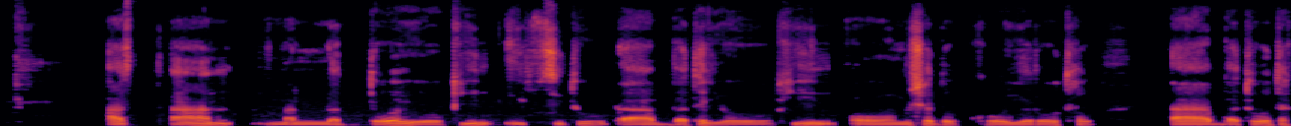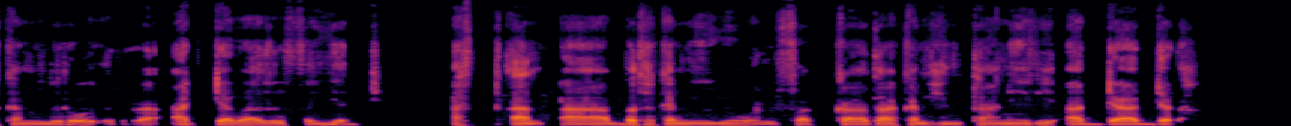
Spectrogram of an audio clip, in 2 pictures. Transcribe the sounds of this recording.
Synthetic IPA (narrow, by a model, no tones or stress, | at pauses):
ʔɐst̪ʼaːnmɐlːɐt̪ːo̞ːjo̞ːkiːnᶑɪbsɪt̪uːᶑaːbːɐt̪ɐjo̞ːkʰḭːnoːmɪʃɐt̪ɔkʰːo̞ːjɛɾo̞ːt̪ʰɐʔʊ | ᶑaːbːɐt̪o̞ːt̪ɐkɐnbɪɾo̞ːʔɪ̰rːɐ̰ʔɐ̰d̪ːɐbaːsufɐjːɐ̰d̪ːɛ̥ | ʔɐst̪ʼa̰ːnᶑaːbːɐt̪ɐkɐnɪjːuwɐlfɐkːaːt̪aːkɐnɦɪnt̪aːneːfɪɐd̪ːaːd̪ːɐᶑɐ̥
